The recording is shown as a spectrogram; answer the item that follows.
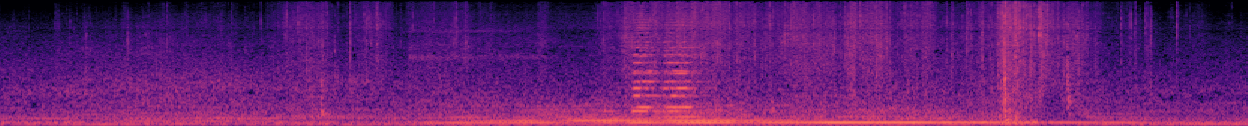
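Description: A car horn toots once, briefly, about six seconds in, over the low rumble of a passing vehicle that builds and fades. A sharp knock comes about ten seconds in.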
